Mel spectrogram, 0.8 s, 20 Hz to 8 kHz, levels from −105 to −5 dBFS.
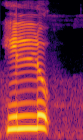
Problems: none marked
